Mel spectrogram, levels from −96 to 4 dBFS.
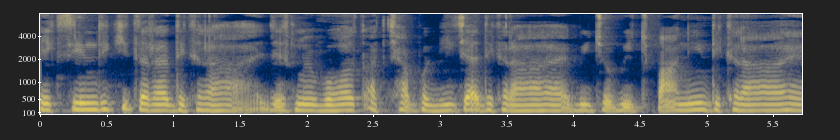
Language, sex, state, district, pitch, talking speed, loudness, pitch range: Hindi, female, Uttar Pradesh, Etah, 175 Hz, 200 wpm, -17 LUFS, 170-185 Hz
